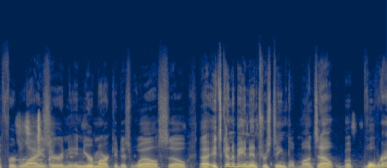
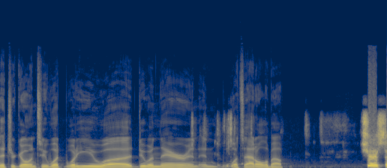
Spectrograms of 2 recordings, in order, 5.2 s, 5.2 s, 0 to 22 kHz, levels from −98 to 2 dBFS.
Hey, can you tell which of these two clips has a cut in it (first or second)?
first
